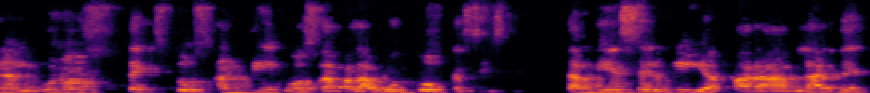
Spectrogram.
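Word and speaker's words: ὑπόστασις: Si de igual manera descomponemos la certeza en su palabra o raíz griega, nos daremos cuenta que desciende de una palabra que se pronuncia hipóstasis.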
